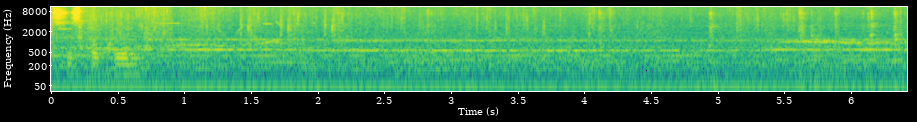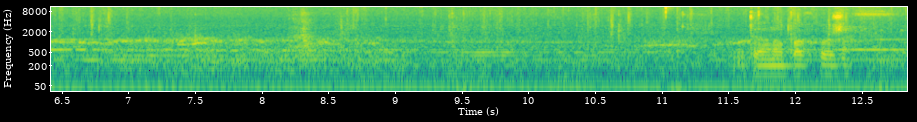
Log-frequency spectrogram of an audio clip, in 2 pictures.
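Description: Footsteps scrape over rocky ground.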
